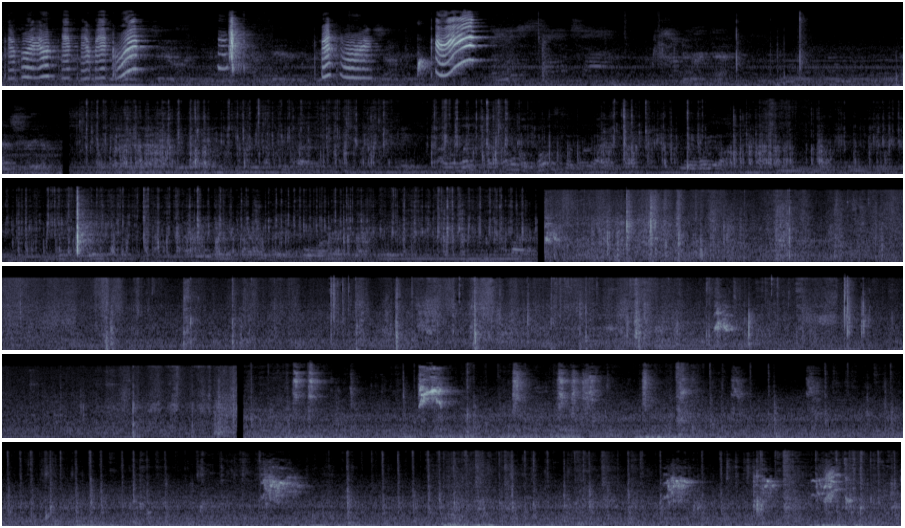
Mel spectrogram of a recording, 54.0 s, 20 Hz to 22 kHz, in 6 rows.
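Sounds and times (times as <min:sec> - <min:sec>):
high-pitched bird calls: 0:38.9 - 0:44.4
clicking and rustling: 0:42.2 - 0:54.0.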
